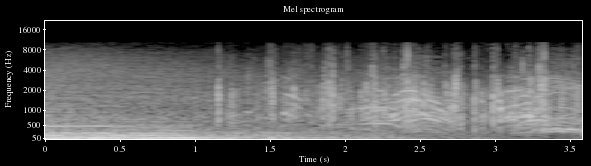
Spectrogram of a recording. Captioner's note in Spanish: Aplausos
